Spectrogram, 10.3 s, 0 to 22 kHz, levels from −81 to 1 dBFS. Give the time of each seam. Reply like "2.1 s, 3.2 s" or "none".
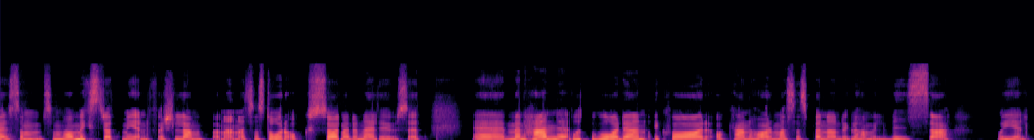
2.2 s, 3.4 s, 3.8 s, 5.7 s, 6.6 s, 8.5 s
